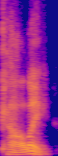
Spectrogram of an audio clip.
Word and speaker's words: Callie: So in my head, even though I knew I needed to pronounce it Callie because it's two completely different names, I kept calling her Kelly throughout the entire interview.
